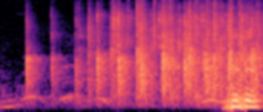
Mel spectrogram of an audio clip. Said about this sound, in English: The way I said that, I don't know which one they're applauding for.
